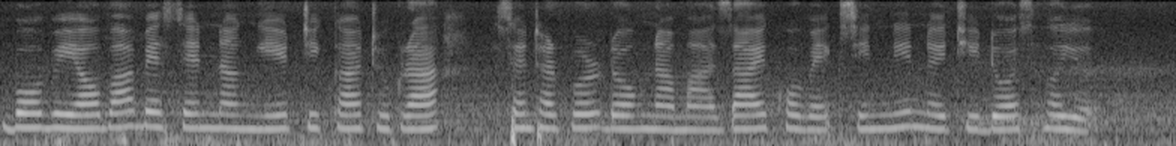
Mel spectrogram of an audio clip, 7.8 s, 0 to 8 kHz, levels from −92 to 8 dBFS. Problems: constant background noise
